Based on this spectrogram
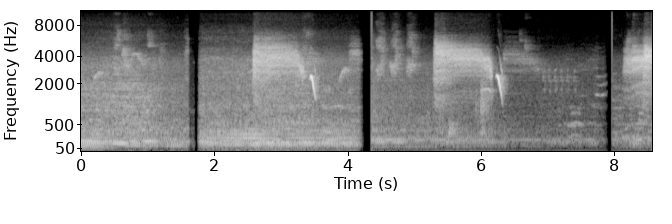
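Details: Common iora lure recording meant to set a bird singing loudly: bursts of hissing, buzzy chatter broken by sharp, steeply falling whistled notes about every three seconds, over a low steady hum with brief silent gaps.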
